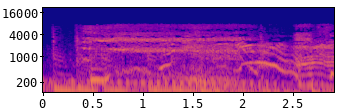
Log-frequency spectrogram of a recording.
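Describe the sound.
A person imitates a horse's whinny with a loud, wavering, pitch-sliding vocal cry that rises and falls for about three seconds, with a rough, strained quality throughout.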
